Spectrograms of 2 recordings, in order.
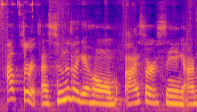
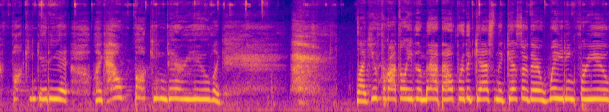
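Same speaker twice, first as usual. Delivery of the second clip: put-on high, raging, abusive furious screaming; 7 semitones higher than usual. Retelling a man screaming at her over the phone, retelling his screaming. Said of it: "he's screaming at me".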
